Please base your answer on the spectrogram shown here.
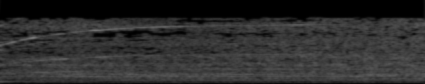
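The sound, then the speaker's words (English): Loud, steady whine of a high-powered commercial vacuum sucking up clusters of spotted lanternflies from trees, a continuous roaring drone with no breaks and no talk. “They've acquired these five high-powered commercial vacuums that are used to suck up these large clusters of insects.”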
